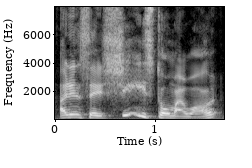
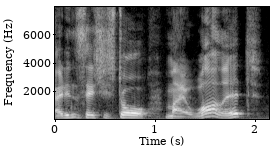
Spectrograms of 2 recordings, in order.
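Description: First: The word 'she' is stressed. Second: The word 'wallet' is stressed. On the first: Someone else stole the wallet, not her. "which means she didn't steal your wallet, but someone else did" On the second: She stole something, just not the wallet. "which implies she stole something else"

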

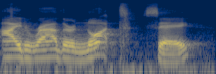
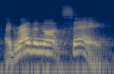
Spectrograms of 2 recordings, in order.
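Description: First: The T in 'not' is clearly pronounced. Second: The T in 'not' is soft, almost silent. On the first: The speaker calls it wrong. "It's not" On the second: The speaker calls it right. "That T is really soft, almost silent"

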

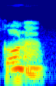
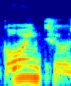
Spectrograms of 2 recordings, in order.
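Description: First: The words are run together into one reduced word. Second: Both words are said fully and separately. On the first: "cuando pronunciamos rápidamente esto, ok, no decimos going to, sino decimos gonna" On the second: "no decimos going to"

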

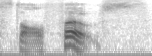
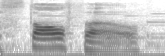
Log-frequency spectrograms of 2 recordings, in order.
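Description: First: The word ends with a final s sound. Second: The word ends without a final s sound. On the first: "most people call it a stalfos" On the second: "the Legend of Zelda cartoon from, like, ever ago called it a stalfo"

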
